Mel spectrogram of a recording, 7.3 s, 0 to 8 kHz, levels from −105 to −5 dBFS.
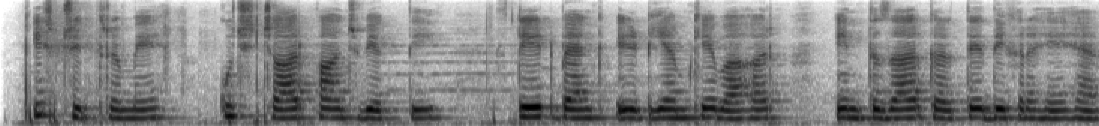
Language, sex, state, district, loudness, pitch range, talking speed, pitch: Hindi, female, Chandigarh, Chandigarh, -17 LUFS, 200-215 Hz, 140 wpm, 205 Hz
